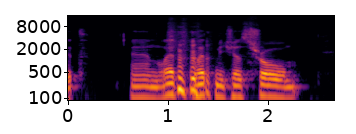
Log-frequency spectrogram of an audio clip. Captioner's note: chuckling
